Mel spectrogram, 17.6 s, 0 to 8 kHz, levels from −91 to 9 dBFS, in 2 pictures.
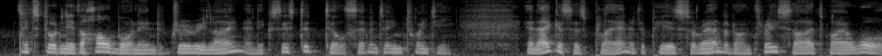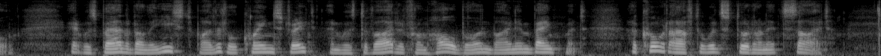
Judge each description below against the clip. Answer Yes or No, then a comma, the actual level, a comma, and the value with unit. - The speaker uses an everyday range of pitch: Yes, average, 3.4 semitones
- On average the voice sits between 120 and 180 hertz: Yes, low, 135 Hz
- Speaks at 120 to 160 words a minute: No, average, 170 wpm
